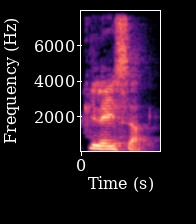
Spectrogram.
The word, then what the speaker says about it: kilesa: Chalaces, is that the right pronunciation? Kilesa.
